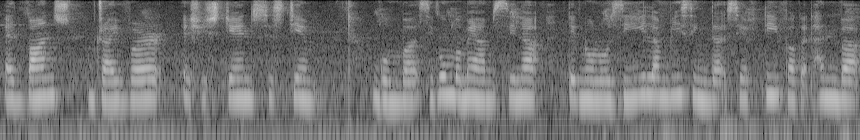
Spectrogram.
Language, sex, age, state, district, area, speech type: Manipuri, female, 30-45, Manipur, Tengnoupal, rural, spontaneous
